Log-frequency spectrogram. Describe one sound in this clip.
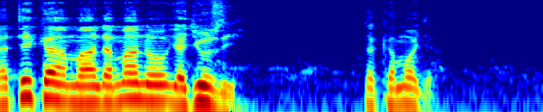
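A man sings in long drawn-out phrases through a microphone and loudspeaker.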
